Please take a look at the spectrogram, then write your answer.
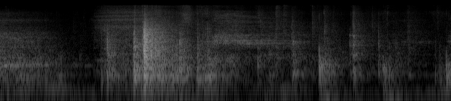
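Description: Clatter of two chairs being fitted into one another: a sharp scraping knock, then a few lighter bumps and rattles as the furniture settles.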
